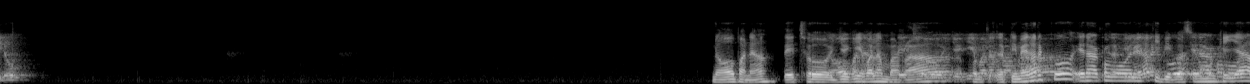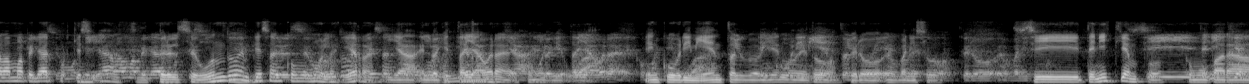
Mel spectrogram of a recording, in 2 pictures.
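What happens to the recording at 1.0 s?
Nothing goes wrong at 1.0 s: the speech is intact there, with only the call microphone's normal processing trimming the deepest bass.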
